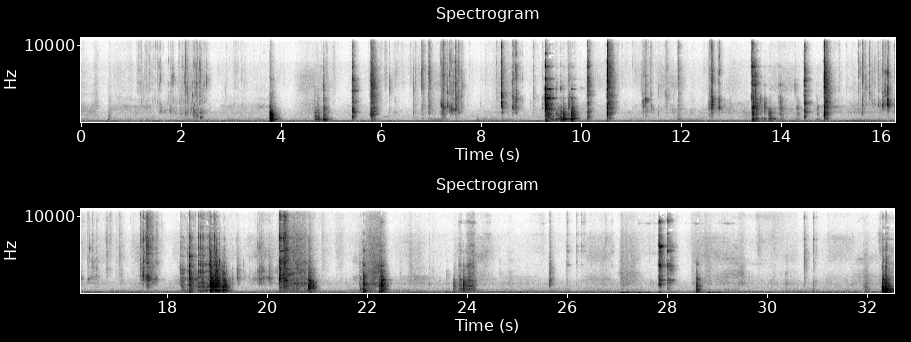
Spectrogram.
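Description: Kitchen bowls and spoons knocking and clinking irregularly as ingredients are tipped and scraped from small bowls into a mixing bowl, with a few longer scrapes. A steady low hum runs underneath.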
